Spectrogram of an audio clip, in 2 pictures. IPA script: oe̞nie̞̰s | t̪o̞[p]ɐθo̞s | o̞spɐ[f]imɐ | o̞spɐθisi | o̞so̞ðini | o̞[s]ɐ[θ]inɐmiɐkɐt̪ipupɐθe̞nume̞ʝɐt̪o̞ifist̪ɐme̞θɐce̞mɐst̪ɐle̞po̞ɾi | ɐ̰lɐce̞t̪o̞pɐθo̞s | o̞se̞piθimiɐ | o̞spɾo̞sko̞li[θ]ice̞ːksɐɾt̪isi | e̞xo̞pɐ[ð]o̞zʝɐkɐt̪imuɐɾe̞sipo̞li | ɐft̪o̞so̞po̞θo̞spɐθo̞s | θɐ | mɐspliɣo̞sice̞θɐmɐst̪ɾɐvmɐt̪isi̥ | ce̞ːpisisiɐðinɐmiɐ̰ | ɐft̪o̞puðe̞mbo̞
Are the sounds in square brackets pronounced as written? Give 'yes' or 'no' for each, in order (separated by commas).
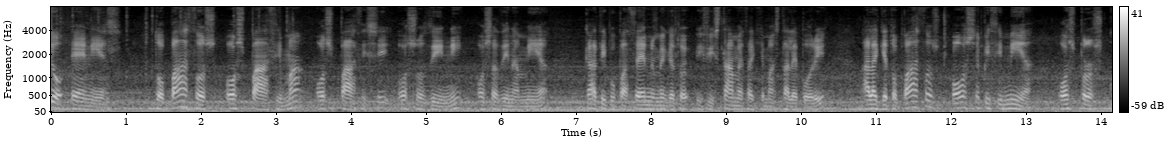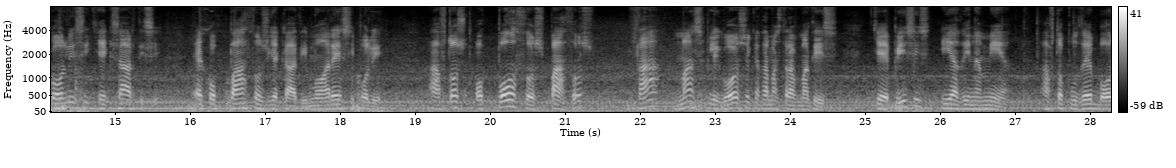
yes, no, yes, no, no, no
